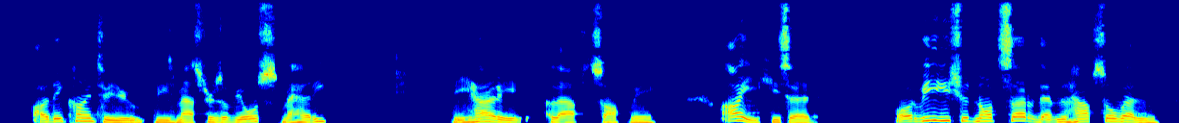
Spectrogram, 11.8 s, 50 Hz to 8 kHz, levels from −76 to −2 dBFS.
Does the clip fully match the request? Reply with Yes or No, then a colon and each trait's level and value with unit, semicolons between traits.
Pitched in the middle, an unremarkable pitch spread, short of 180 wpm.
No: medium, 150 Hz; wide, 5.7 semitones; slow, 135 wpm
